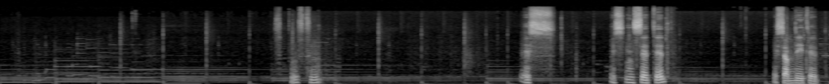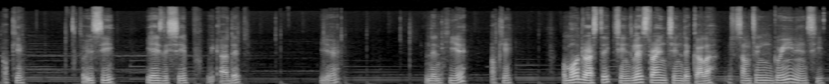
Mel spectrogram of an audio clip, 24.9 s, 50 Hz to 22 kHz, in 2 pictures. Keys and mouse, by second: 4.0 ctrl+s, 7.6 middle click, 9.5 middle click, 11.2 shift+middle click, 12.2 middle click, 15.2 middle click, 16.2 shift+middle click, 17.6 middle click.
